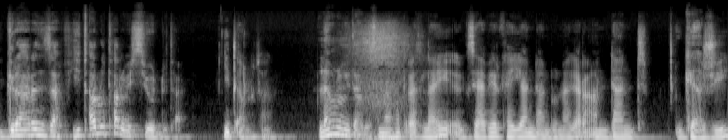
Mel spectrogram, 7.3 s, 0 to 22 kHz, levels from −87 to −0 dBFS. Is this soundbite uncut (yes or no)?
no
